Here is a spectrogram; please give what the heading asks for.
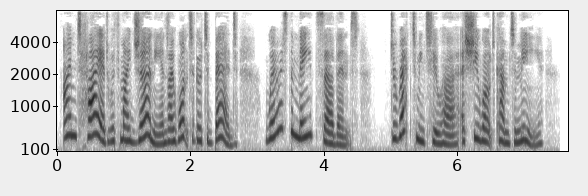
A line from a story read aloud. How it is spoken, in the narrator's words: I exclaimed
